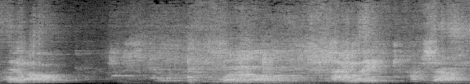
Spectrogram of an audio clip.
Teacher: Hear the sound of a voice which goes very low pitch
